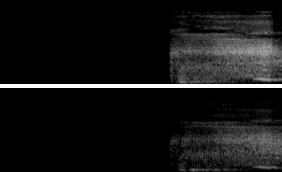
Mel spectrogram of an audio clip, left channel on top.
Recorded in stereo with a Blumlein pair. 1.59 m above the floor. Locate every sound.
1.7 s a hiss: 55° left, 3.5 m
